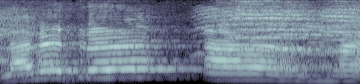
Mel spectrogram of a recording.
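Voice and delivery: very drawn-out "la lettre M"; slow letter drill. Shown as a demonstration. Teacher leading class on the letter, slowly drawn out. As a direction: stretch each word of "la lettre M" for repeating.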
